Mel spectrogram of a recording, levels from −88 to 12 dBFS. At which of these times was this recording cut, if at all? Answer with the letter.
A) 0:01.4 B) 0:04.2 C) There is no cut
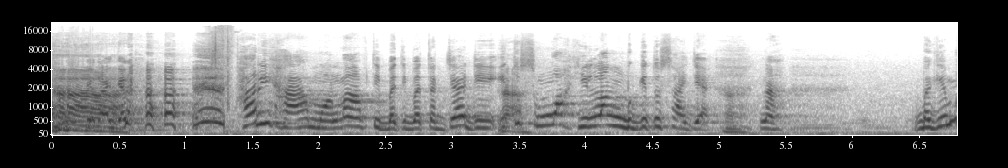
A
